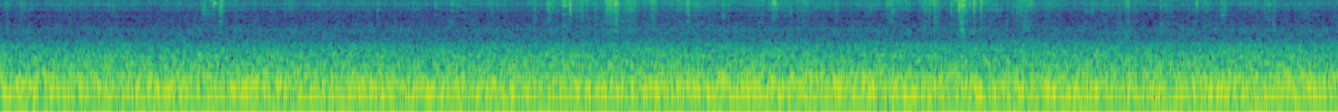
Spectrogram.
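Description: A plane's engines roar steadily in the cabin.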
